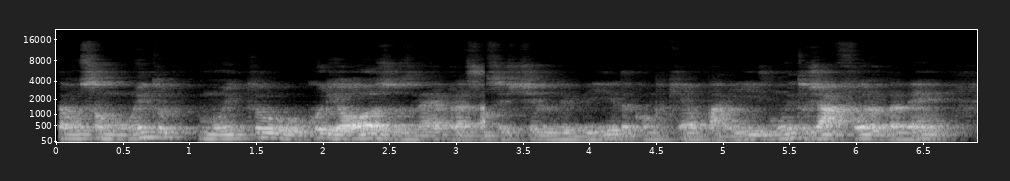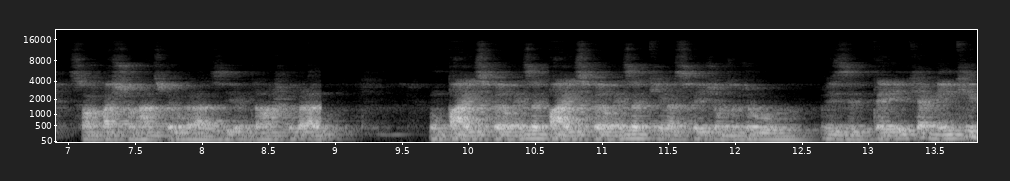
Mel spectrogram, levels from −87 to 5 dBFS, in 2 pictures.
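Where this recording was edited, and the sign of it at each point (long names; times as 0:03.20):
0:03.21: cut off before it has died away
0:08.89: cut off before it has died away
0:10.60: the same again, the last 0.75 s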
